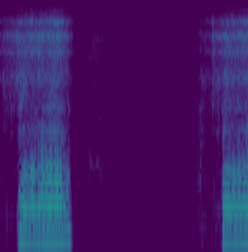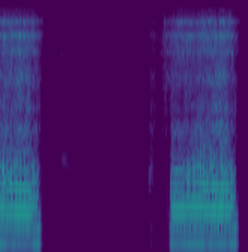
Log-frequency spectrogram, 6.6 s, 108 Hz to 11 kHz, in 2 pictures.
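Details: Woman snoring, recorded with professional audio: three loud, rough, vibrating snores on breathing in, about 23 a minute, separated by quiet breathing out.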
